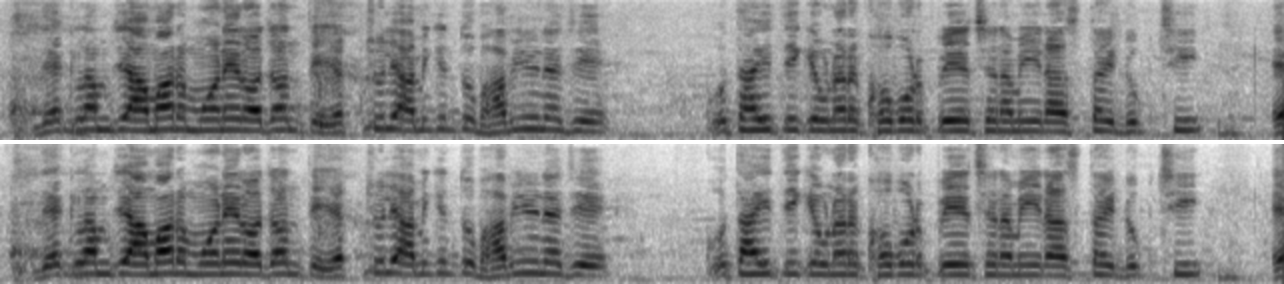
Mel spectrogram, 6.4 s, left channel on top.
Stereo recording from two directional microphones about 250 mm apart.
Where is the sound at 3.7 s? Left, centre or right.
Centre.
